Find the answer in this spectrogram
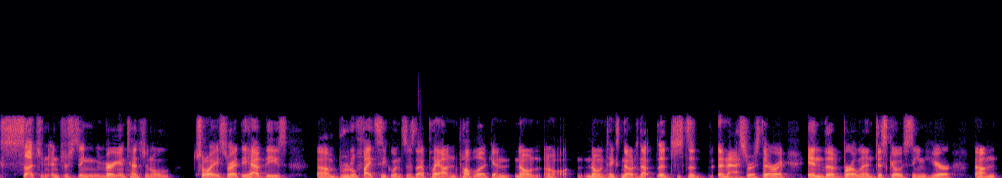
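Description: Low-voiced man, halting film chat. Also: fairly bright tone, no room sound, muffled recording. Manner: halting, tags points with "right?". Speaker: podcast co-host. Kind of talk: casual analytical film discussion.

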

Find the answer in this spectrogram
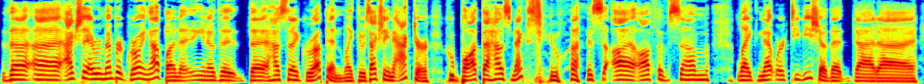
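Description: A man's voice: on the high side, normal speed, a bit bright, no echo, studio quality. American man rambling in casual podcast discussion. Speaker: podcast co-host.

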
